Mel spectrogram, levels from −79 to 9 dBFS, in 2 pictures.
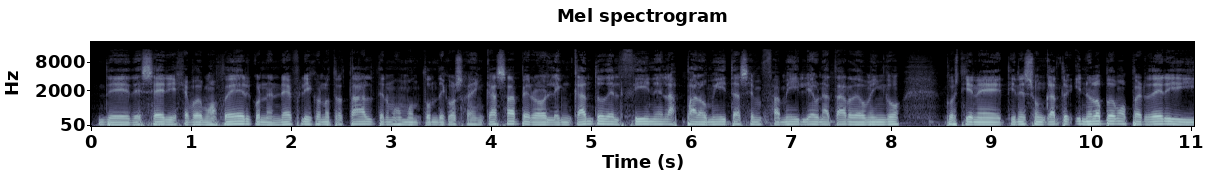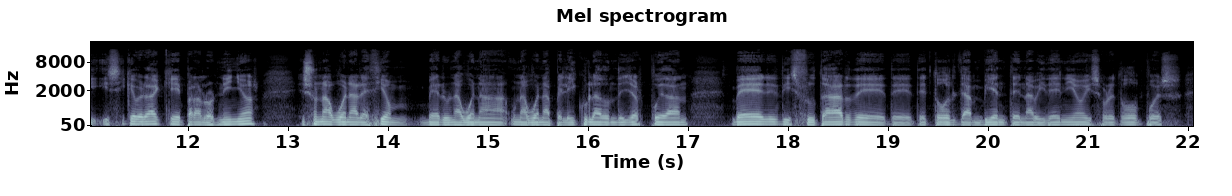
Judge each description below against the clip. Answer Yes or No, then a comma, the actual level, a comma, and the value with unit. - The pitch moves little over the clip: Yes, narrow, 1.9 semitones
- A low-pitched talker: Yes, low, 105 Hz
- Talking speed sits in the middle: No, fast, 210 wpm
